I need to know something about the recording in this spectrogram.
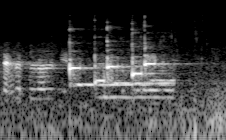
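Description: Mobile phone ringtone playing a short melody of marimba-like notes, four or five notes in quick succession after the first half-second.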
